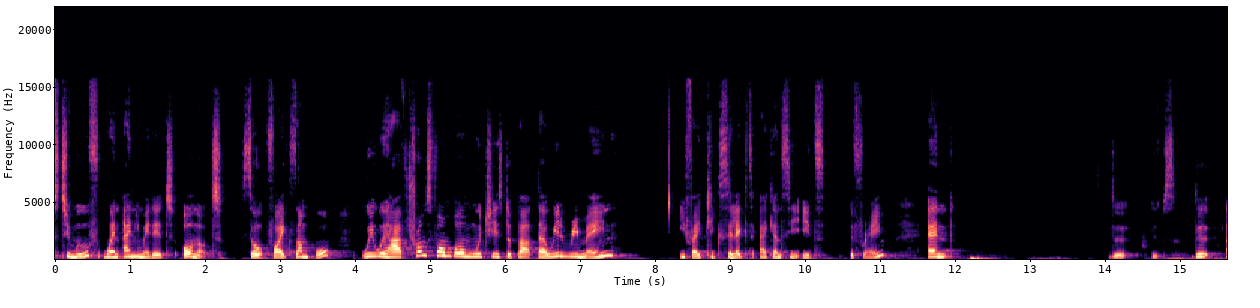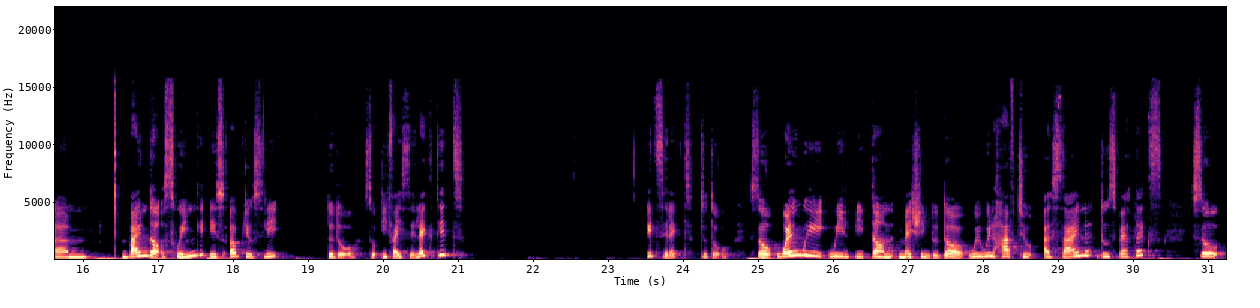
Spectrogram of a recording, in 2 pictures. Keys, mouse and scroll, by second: 4.0-7.2 drag, 8.7-11.8 drag, 13.2 a, 15.4 a, 18.8 a, 19.8-21.9 drag, 21.9 a, 26.7-31.2 middle drag.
